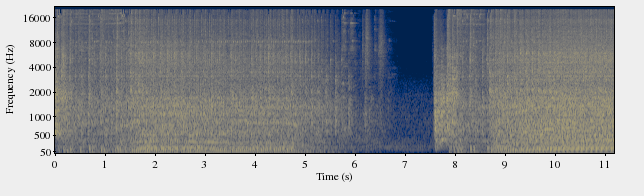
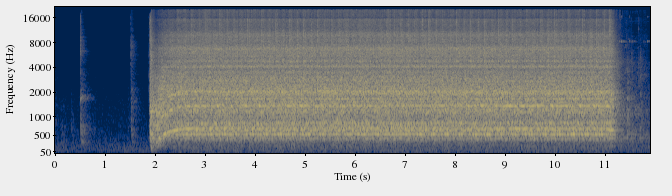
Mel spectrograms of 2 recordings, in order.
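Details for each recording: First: Case 446 "Big Wheel" lawn tractor twin, barn-stored several years, after removing carburetor air-filter screws that fell in and held valves open: cranks, catches, brief cut-out, then steady even rumble, no knocks or misses; normal running. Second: Case 446 lawn tractor barn find sitting several years, cranking with starting fluid: about nine seconds of fast, even whirring cranking with no resistance or firing; owner suspects very low compression, not confirmed.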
